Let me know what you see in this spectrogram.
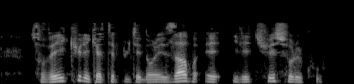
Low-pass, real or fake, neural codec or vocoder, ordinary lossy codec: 7.2 kHz; real; none; MP3, 32 kbps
